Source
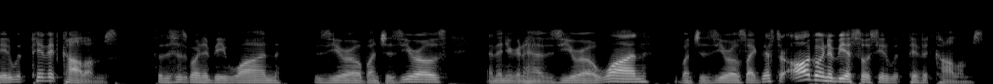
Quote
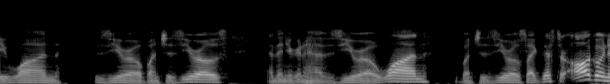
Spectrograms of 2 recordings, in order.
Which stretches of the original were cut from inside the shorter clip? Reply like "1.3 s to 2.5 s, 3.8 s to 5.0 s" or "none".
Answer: none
